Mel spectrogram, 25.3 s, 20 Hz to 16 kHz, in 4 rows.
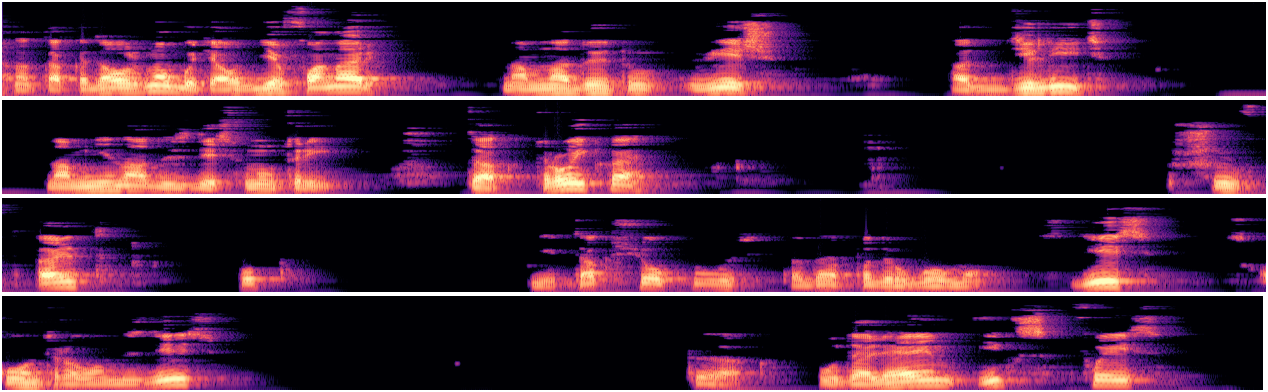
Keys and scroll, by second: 8.4 3, 22.9 x.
